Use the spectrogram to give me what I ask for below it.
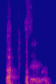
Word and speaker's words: Sabre: Dear Butter notification, Sabre, is it pronounced Sabra? Something else. All right, you're originally from Tiverton. How should we pronounce it? Sabra.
